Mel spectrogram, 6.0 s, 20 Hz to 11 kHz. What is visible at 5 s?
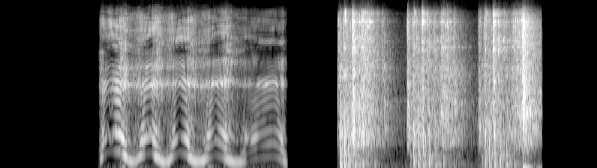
engine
